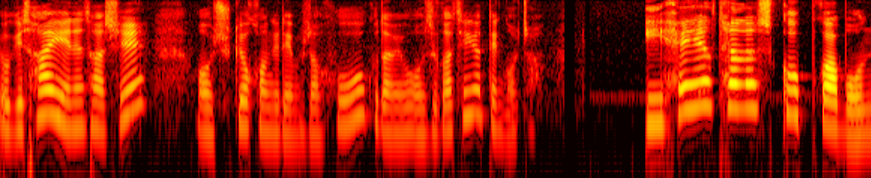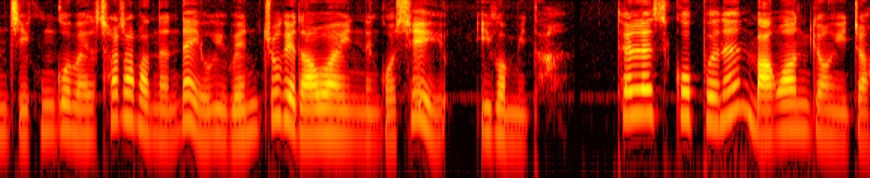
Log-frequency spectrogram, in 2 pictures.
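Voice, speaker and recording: Speaking at a fairly quick pace, a woman at medium pitch makes very wide pitch swings on a very clean recording with a silent background and a dry, close sound with no echo. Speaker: English teacher. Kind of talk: lecture.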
